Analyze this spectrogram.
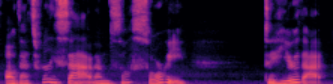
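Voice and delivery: soft, slow sympathy; sadness. Shown as a demonstration. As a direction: offer quiet, sorrowful condolence. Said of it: "Or sadness".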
